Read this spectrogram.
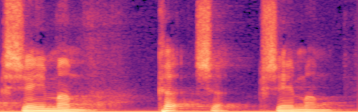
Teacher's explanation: Now that's something we don't normally see in English, a k with a sh sound.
